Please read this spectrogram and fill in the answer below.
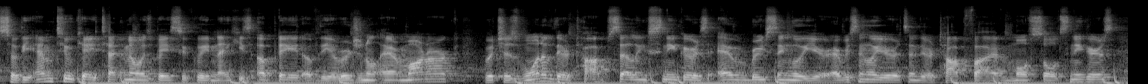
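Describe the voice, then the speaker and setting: A man at a moderate pace with hardly any pauses, with light background noise and audible room echo. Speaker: sneaker reviewer. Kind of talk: product review vlog. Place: home room.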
